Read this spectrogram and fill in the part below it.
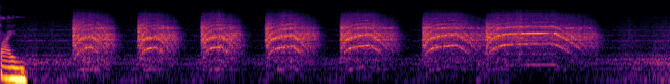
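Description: An electric chopper whirs in short bursts, each spinning up quickly.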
